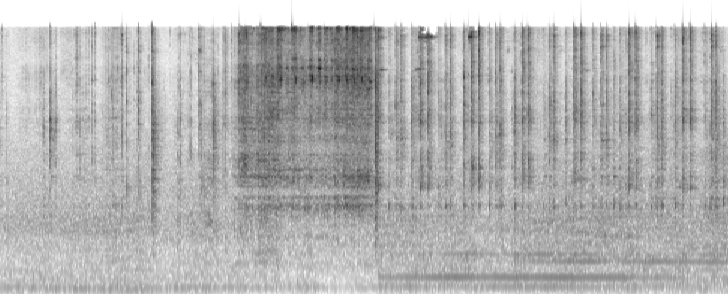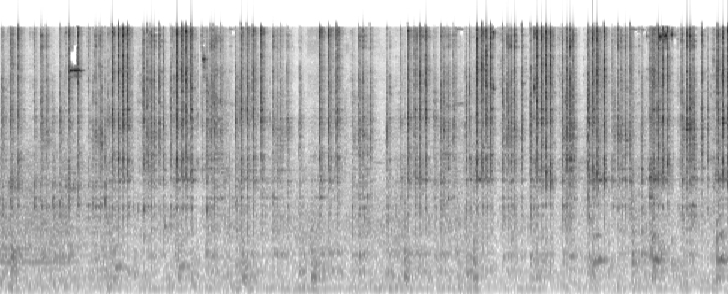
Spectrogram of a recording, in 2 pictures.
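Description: Hand come-along being ratcheted, its pawl clicking in quick runs as it winches a boat hull up onto a trailer. The clicking grows denser in the second half, with a low steady hum for several seconds in the middle.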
